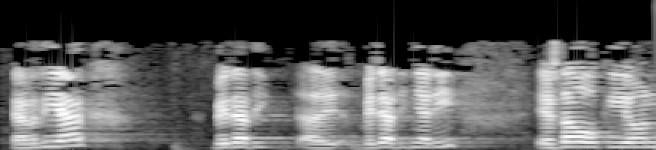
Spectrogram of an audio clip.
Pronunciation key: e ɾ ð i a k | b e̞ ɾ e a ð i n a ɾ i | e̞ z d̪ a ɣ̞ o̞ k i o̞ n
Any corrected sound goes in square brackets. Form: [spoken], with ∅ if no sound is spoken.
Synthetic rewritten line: e ɾ ð i a k | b e̞ ɾ e a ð i [ɲ] a ɾ i | e̞ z d̪ a ɣ̞ o̞ k i o̞ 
